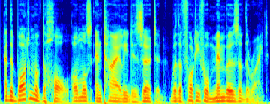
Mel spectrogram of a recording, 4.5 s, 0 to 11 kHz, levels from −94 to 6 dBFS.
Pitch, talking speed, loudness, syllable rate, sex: 100 Hz, 225 wpm, -16 LUFS, 6.3 syllables/s, male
